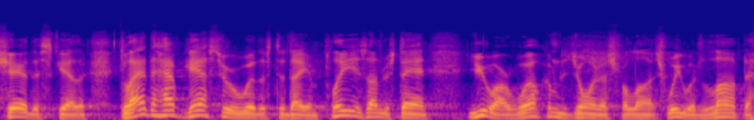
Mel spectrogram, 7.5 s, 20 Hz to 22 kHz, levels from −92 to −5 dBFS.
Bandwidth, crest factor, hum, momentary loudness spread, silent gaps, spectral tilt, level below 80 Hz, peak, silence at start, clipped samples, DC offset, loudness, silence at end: 7.6 kHz; 18 dB; none; 5 LU; none; -7.5 dB/octave; -64 dBFS; -10 dBFS; 0 s; under 0.1%; under 0.1%; -30 LUFS; 0 s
